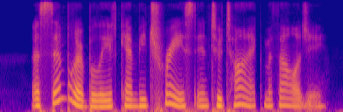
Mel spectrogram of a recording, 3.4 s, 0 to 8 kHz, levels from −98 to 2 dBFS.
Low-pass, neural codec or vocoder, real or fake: 7.2 kHz; codec, 24 kHz, 0.5 kbps, DualCodec; fake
